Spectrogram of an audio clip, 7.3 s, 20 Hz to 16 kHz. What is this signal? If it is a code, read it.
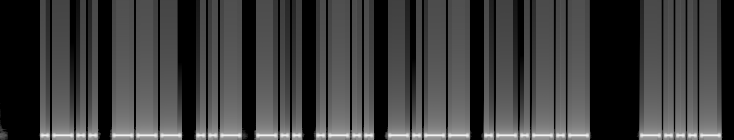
Morse code, heard as a keyed tone, about 20 wpm, 600 Hz. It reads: LOUDLY. <BT>
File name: cw-books / winnie-the-pooh / winnie-20wpm-page-0013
